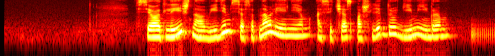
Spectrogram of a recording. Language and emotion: Russian, positive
